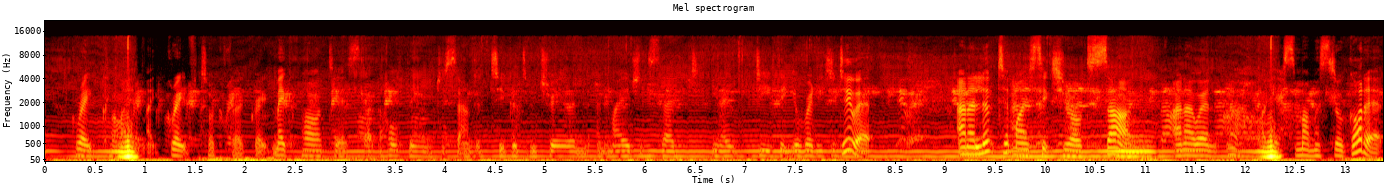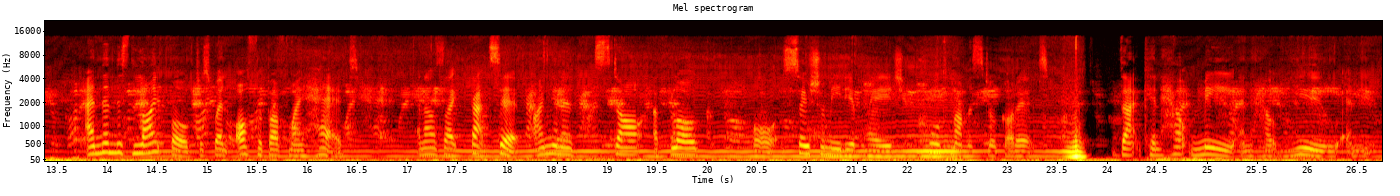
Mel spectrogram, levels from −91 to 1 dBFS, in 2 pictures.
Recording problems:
echo of what is said; strong; throughout; 530 ms later, 10 dB below the speech
electrical hum; loud; throughout; 50 Hz, 5 dB below the speech

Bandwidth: 14 kHz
